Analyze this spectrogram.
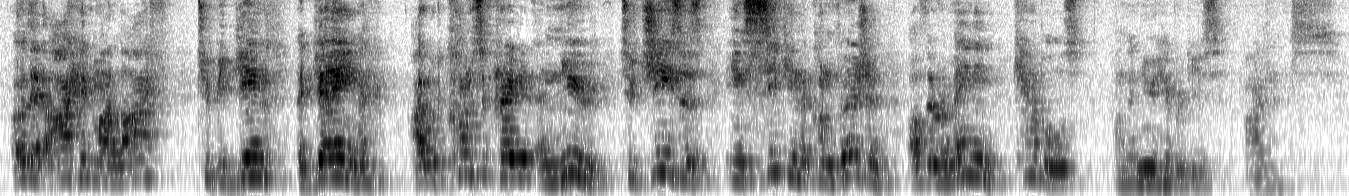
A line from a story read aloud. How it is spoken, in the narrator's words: at the end of his life, he exclaimed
